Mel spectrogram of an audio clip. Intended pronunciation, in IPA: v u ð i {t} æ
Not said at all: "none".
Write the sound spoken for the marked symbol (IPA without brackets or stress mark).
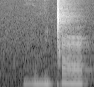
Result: ǀ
